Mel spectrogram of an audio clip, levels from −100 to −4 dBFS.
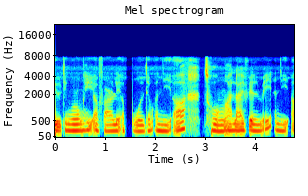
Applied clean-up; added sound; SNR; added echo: none; none; none; none.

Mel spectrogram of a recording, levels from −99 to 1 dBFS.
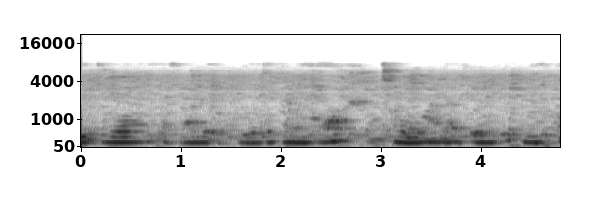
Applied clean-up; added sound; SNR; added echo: classical method WPE with log-MMSE.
